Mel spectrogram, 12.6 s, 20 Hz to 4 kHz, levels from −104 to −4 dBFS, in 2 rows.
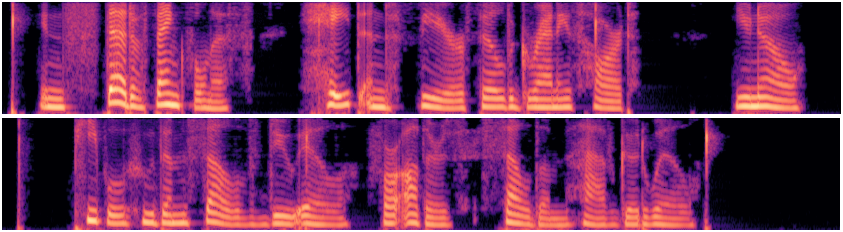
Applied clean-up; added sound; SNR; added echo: classical method spectral subtraction.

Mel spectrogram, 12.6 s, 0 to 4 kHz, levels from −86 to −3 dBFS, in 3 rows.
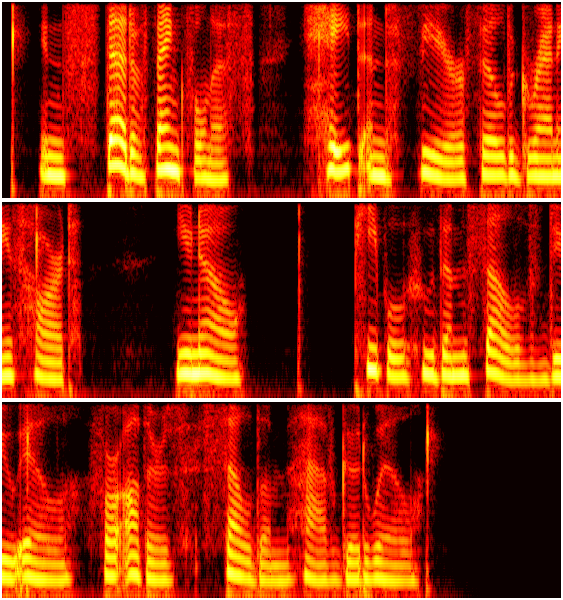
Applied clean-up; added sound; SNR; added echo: neural mask model RNNoise.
